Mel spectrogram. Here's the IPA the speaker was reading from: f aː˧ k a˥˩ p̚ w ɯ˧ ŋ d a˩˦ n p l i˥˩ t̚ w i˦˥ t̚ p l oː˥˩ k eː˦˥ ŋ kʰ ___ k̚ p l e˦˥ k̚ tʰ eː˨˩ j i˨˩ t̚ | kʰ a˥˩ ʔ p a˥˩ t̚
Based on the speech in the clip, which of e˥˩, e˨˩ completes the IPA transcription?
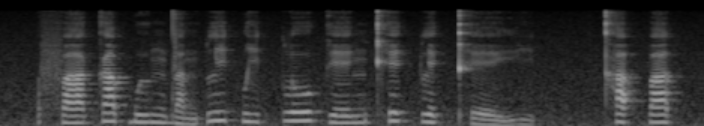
e˥˩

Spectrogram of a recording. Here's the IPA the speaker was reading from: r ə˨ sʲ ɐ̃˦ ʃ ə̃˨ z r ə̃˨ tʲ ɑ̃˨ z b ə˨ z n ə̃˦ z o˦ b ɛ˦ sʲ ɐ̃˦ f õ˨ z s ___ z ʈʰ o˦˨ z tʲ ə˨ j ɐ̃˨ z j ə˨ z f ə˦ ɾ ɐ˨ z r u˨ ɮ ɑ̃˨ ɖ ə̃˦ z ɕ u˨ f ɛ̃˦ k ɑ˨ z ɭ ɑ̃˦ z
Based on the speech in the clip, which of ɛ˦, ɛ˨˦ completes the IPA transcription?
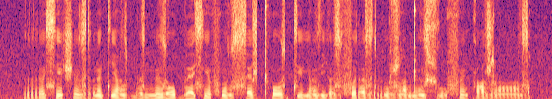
ɛ˨˦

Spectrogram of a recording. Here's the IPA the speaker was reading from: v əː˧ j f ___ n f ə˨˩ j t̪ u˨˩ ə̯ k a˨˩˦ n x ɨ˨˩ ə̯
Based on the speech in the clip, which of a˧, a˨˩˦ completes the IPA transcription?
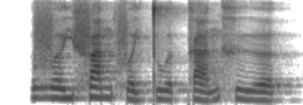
a˧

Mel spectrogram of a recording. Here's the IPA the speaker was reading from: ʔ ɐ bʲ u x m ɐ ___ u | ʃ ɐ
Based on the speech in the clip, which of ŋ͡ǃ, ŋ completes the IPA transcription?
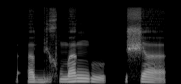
ŋ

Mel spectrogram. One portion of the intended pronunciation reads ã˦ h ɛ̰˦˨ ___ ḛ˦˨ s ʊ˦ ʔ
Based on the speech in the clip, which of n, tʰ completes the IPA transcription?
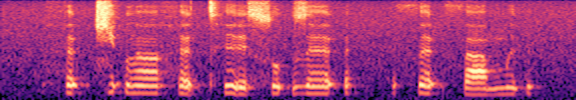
tʰ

